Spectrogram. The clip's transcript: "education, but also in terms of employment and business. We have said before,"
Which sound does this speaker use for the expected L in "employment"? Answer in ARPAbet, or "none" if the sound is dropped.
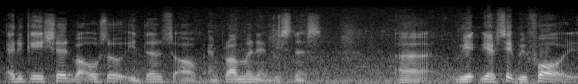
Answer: L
